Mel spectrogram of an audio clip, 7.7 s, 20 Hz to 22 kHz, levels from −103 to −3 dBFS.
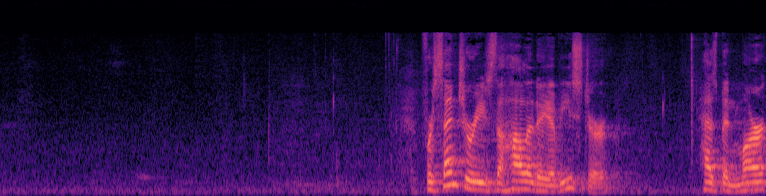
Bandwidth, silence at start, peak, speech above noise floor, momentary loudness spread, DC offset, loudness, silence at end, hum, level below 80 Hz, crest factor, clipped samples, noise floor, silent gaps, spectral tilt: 11.5 kHz; 4.05 s; -14 dBFS; 37 dB; 11 LU; under 0.1%; -32 LUFS; 0 s; none; -80 dBFS; 22 dB; under 0.1%; -67 dBFS; none; -4.5 dB/octave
